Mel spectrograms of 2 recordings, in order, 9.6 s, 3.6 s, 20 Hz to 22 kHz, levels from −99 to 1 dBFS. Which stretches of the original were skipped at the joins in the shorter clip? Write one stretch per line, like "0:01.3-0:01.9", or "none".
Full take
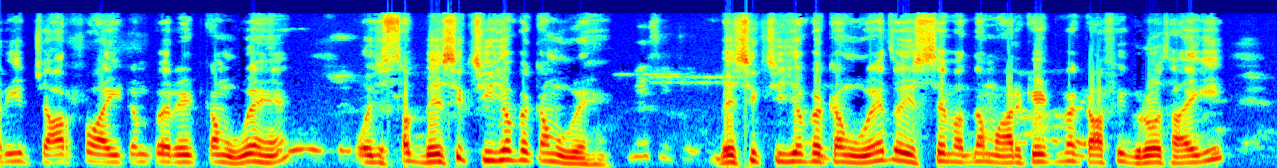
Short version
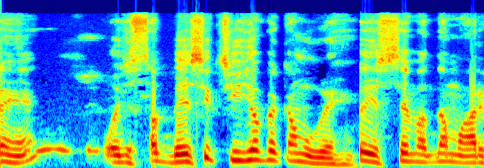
0:04.6-0:06.7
